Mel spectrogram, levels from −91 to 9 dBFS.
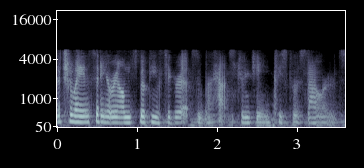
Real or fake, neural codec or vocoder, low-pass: fake; codec, 16 kHz in and 24 kHz out, 0.6 kbps, FireRedTTS-2 codec; 5.4 kHz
